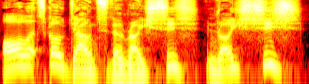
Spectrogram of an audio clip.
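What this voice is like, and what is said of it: Put-on Birmingham accent. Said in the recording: “have a little Peaky Blinders thing ... He's obsessed with the accent. I'll do mine. Birmingham.”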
